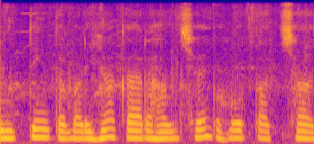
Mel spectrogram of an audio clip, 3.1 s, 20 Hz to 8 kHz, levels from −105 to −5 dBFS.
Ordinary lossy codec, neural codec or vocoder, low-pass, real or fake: none; none; 7.2 kHz; real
